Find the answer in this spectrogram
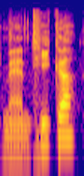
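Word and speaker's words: Manteca: College out of now I've never actually been called upon to pronounce the name of the town but I've got it as Mantika California line drive to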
